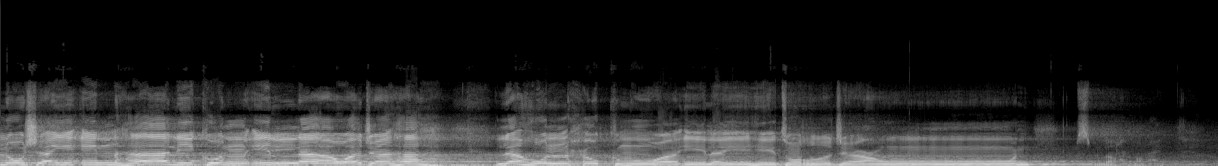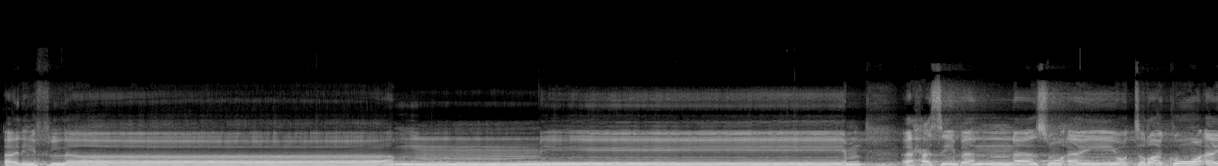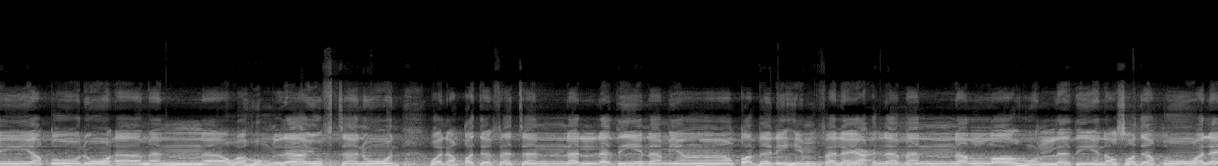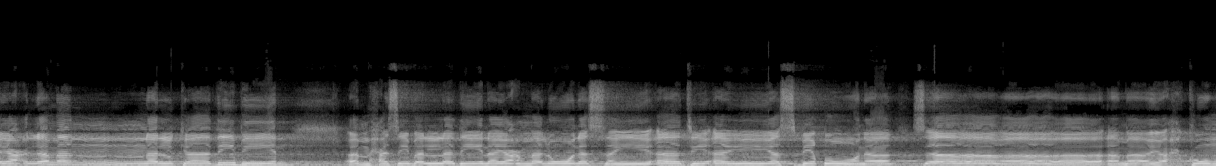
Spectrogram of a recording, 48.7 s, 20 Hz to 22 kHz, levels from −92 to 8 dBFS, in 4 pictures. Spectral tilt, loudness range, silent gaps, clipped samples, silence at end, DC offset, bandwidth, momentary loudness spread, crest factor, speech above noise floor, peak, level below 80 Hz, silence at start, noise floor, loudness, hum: -6.5 dB/octave; 2 LU; none; under 0.1%; 0 s; under 0.1%; 11 kHz; 4 LU; 12 dB; 27 dB; -4 dBFS; -50 dBFS; 0 s; -42 dBFS; -16 LUFS; none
